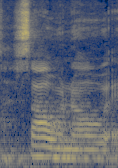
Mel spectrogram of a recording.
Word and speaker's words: Shawano: And then we have the city of Shawano, which we pronounce Sawano, and that means from the south or in the southerly direction.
